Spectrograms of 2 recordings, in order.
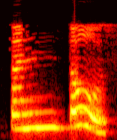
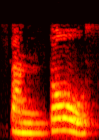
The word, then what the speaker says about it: संतोष: न का उच्चारण आ रहा है ना? आधा न का। संतोष तो देखो इस म को हमने अनुस्वार बनाया है किसका इस न का तिरोरेखा के ऊपर तो पढ़ेंगे कैसे संतोष उच्चारण में फर्क है उच्चारण में बड़ा फर्क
